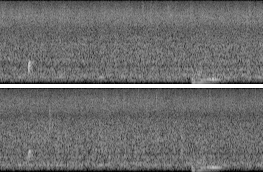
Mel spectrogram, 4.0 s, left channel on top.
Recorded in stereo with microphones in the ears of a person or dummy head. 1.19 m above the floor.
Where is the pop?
55° left (ahead or behind), 0.9 m.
